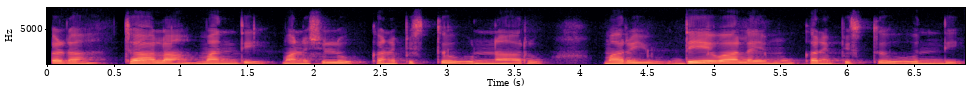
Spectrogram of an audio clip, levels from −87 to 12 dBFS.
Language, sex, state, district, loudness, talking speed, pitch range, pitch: Telugu, female, Andhra Pradesh, Sri Satya Sai, -17 LUFS, 85 wpm, 190-210 Hz, 195 Hz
